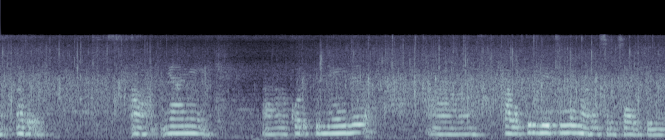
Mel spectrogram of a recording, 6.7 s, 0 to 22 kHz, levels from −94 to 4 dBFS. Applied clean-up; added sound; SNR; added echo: none; Applause / Crowd; 10 dB; reverberation time 0.3 s.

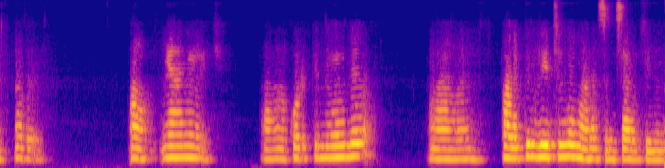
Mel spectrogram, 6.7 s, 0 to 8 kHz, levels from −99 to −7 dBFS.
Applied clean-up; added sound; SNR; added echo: neural mask model DeepFilterNet 3.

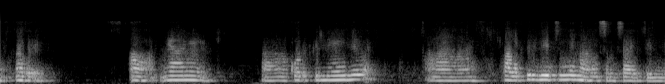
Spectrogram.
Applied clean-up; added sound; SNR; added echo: neural separator model SepFormer DNS4.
